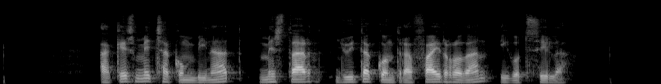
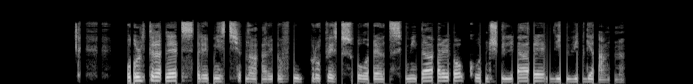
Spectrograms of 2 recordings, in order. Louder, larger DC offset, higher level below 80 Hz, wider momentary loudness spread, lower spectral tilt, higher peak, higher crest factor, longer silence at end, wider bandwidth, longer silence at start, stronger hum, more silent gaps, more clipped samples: second, -25 LUFS vs -18 LUFS; neither; second, -62 dBFS vs -50 dBFS; about the same, 12 LU vs 11 LU; first, -5.5 dB/octave vs -3 dB/octave; second, -4 dBFS vs 0 dBFS; about the same, 22 dB vs 18 dB; first, 0.95 s vs 0.7 s; first, 11.5 kHz vs 8.2 kHz; first, 1 s vs 0.75 s; neither; second, none vs 0.81-0.85 s, 1.13-1.26 s; neither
